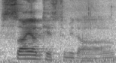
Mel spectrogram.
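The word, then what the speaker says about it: scientist: 어려운데 다 시켰고요 사이먼 아닌데 사이 사이스트 사이스트 스펠링은 si C이 난리났습니다 그렇죠 소리부터 틀렸죠리는 사이언티스트 그 여기까지 뭐가 사이가 되느냐 좀 특이한게 사이가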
